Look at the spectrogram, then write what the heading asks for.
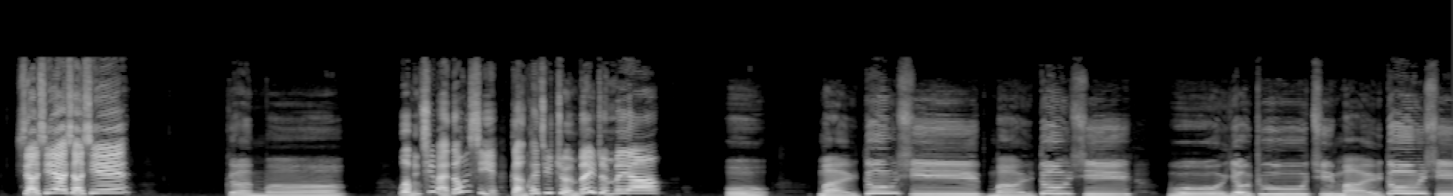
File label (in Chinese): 女 动画 风格 憨厚 可爱; 国语女声配音; 小新和妈妈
